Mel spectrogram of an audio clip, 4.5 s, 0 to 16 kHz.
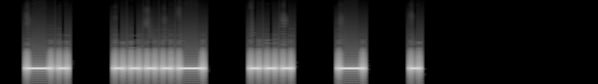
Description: Morse code, heard as a keyed tone, about 20 wpm, spaced as for 14 wpm, 700 Hz. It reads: N4STE
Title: 062 Lesson 11g - Letter h - Call Signs 20wpm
